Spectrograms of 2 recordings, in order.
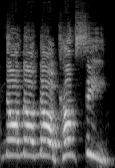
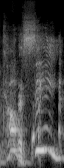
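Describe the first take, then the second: First: High, loud call with drawn-out ending; calling back. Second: Very high incredulous question; baffled echo. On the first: Girls waving back from afar, high shouted invitation. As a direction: imitate girls hollering from far off. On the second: Echoing the girls' odd phrase, high-pitched bafflement. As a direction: squeak it back in mock disbelief. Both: Retold or imitated.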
